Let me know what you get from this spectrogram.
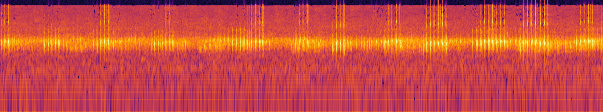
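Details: Breeding Schlegel's green tree frogs in spring paddy fields outside Sendai, Japan, giving quick rattled pulses, several overlapping callers trading bursts at irregular intervals above a constant droning frog chorus.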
